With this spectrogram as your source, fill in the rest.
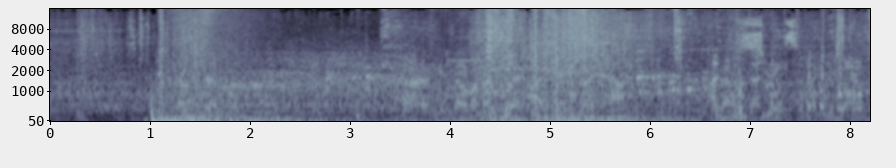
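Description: A magical weapon crackles and roars with energy blasts.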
